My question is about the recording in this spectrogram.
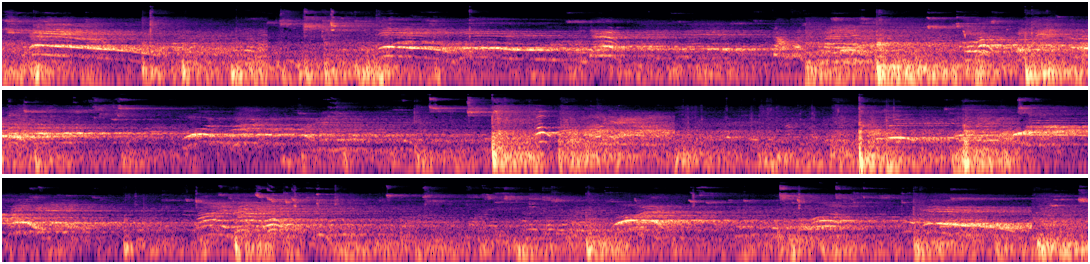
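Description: Indoor volleyball rally: several sharp hits of hands and arms on the ball and the ball striking the hardwood floor, with players shouting calls to each other. Everything rings with the echo of a large gym hall.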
